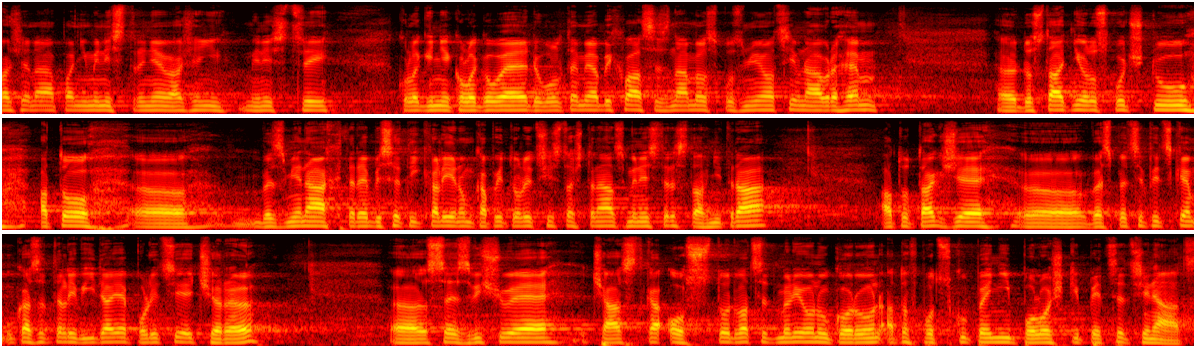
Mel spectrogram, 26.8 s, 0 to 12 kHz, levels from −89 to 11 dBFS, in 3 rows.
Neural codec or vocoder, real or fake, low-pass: none; real; 10.8 kHz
